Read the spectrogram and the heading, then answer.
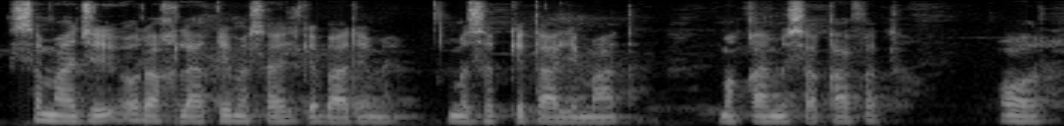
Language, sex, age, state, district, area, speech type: Urdu, male, 30-45, Delhi, North East Delhi, urban, spontaneous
